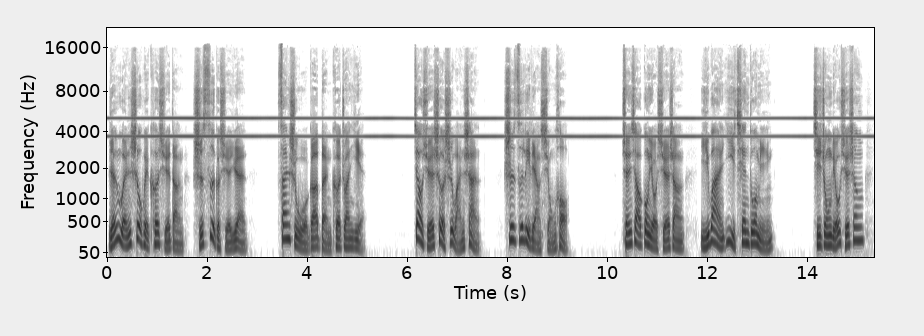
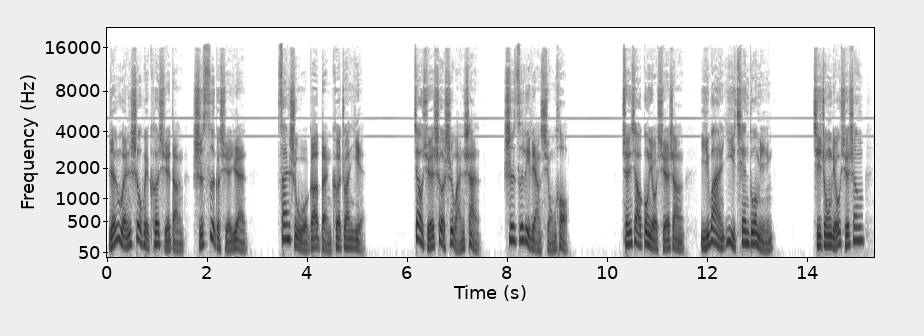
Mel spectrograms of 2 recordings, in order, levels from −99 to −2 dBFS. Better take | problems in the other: second | high-pitched whine; loud; throughout; 5 kHz, 5 dB below the speech; faint in the second

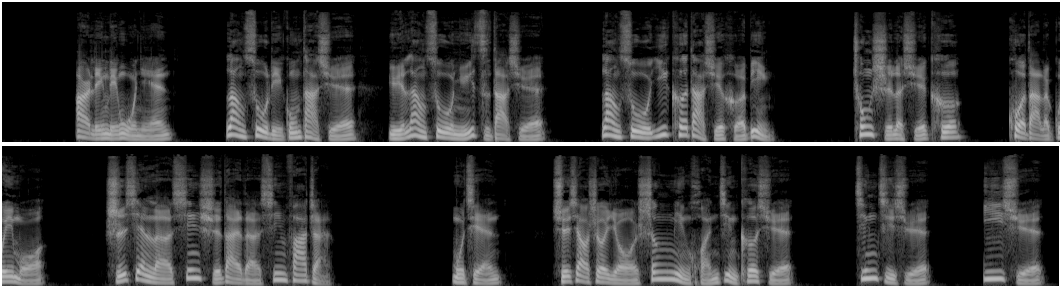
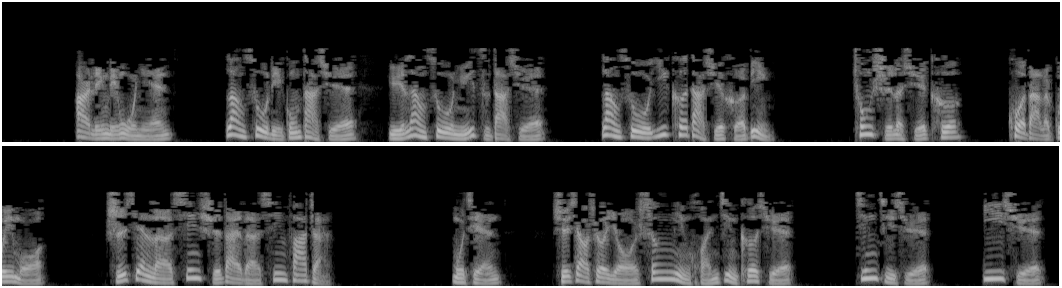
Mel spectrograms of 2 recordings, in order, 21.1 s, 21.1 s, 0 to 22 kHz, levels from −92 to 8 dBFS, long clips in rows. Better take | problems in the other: first | garbled, watery; badly; nothing above 5.5 kHz

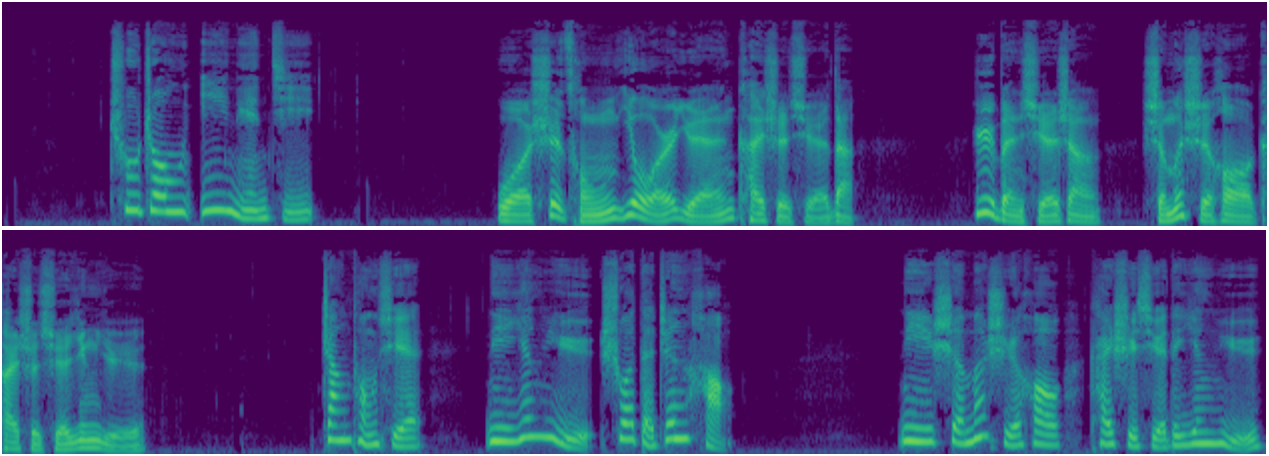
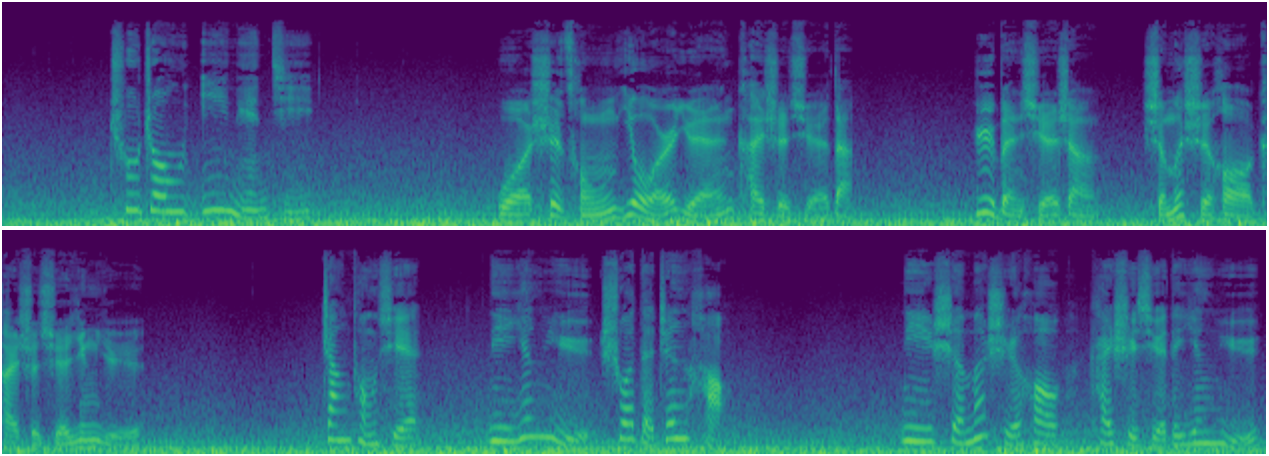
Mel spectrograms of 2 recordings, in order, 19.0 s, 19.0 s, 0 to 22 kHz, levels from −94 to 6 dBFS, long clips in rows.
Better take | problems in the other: first | low rumble; noticeable; throughout; 15 dB below the speech

